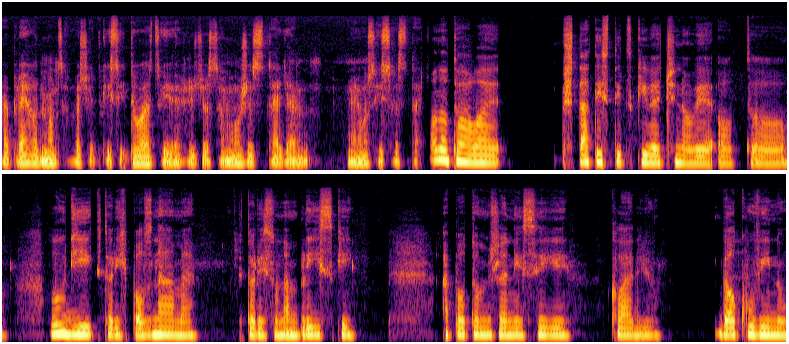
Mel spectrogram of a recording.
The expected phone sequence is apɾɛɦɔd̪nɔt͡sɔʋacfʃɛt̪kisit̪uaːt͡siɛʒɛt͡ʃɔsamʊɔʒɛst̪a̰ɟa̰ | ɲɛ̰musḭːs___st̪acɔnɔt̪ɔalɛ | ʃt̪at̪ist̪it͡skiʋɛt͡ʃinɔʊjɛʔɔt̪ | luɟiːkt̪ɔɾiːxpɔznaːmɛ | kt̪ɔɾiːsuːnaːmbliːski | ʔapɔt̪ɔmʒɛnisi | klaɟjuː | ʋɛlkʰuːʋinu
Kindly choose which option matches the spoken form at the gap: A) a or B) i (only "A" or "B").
A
